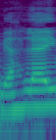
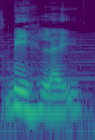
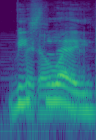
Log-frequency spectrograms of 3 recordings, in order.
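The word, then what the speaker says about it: Beazley: El Chino en Biasley, bueno, nosotros pronunciamos ley en el barrio. ¿Y cómo se, se dice Bisley? ¿Cómo es? Bisley. Bisley. claro, porque es en inglés, pero decimos ah, por porque cómo se escribe.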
